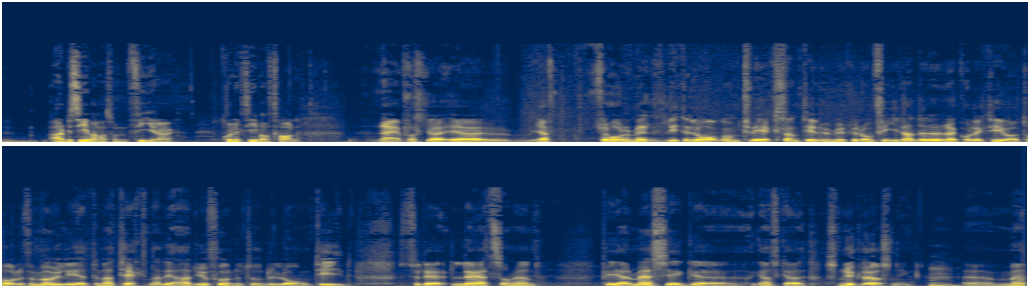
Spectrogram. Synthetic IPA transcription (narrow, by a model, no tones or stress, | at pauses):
aɾbɛt̪sjiːvaɳasɔmfiːɾaɾ | kʰɔlɛkt̪ʰiːvɑːvt̪ʰɑ̰ːlə̰t̪ | nɛɪfast̪jɑjɑjɑ | fœɾɦɔlːamɛliːt̪əlɑːɡɔmt̪ʰveːksamt̪ʰːɪlhɵɾmʏkːəd̪ɔmfiːɾad̪əd̪ɛd̪æɾkʰɔlːɛk̚t̪ʰiːvɑːvt̪ʰɑːlət̪fœɾmœjlɪɡheːt̪əɳat̪ʰːɛknad̪ɛɦad̪ːəjɵfɵnːɪt̪sɵnd̪əɭɔŋːt̪ʰiːd̪sɔd̪ɛlɛːt̪sɔmɛn | pʰeːæɾmɛsɪɡɡanskasnʏɡːløːsnɪ̰ŋ | mɛ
